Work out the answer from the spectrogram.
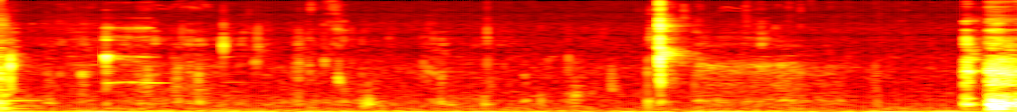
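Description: A person chewing a mouthful of food, soft wet mouth sounds with scattered small clicks and one sharper click a little past three seconds in.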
